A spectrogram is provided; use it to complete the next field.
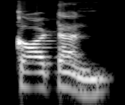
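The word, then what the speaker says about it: cotton: अगला शब्द है सी O double T ओ एन और इसका उच्चारण कॉटन और इसकी हिंदी होती है कपास या फिर रुई।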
